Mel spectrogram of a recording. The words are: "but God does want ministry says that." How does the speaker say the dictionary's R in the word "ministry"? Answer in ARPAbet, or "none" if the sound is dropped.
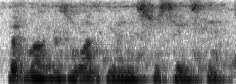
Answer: none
